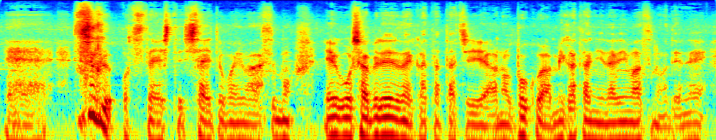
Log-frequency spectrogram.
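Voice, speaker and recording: A man's voice: sits low, fairly even intonation, moderate pace, hardly any pauses, a little hiss or hum. A man in his sixties talking casually as a vlogger, explaining things with repeated examples. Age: 60s. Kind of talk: casual monologue. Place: West Oahu, Hawaii.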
